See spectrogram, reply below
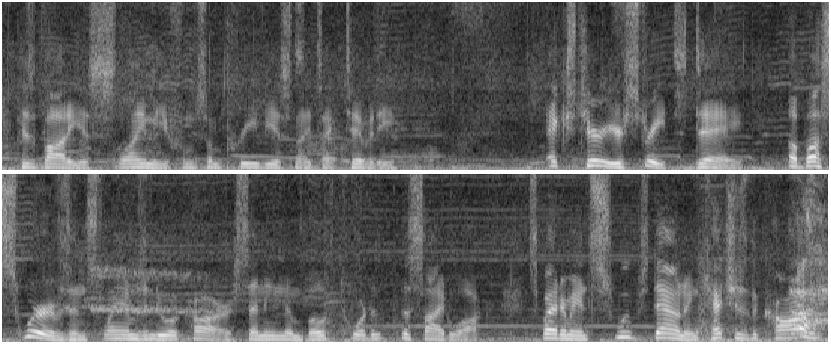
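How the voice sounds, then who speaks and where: A man reading scripted screenplay narration and stage directions dramatically, voicing the sound effects himself. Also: fairly high pitch.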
